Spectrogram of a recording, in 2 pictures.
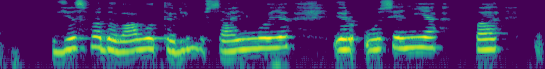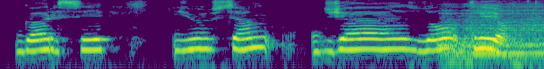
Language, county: Lithuanian, Kaunas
